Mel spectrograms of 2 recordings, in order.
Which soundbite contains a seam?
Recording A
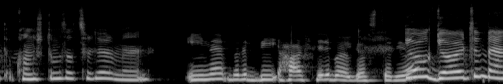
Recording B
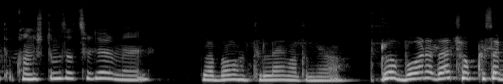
A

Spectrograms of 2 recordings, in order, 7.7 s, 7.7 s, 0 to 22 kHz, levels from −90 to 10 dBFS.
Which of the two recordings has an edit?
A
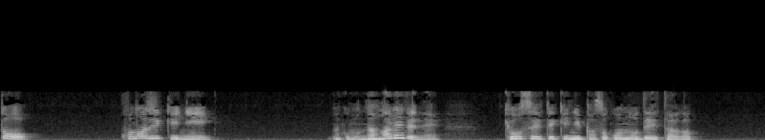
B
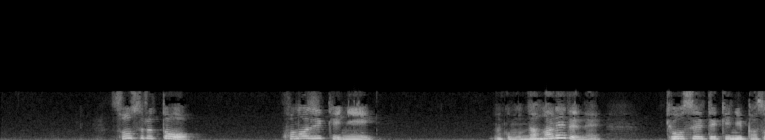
B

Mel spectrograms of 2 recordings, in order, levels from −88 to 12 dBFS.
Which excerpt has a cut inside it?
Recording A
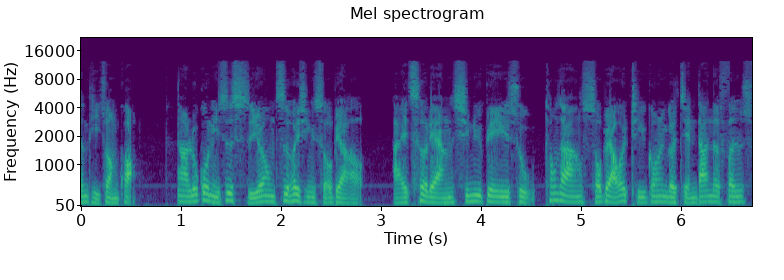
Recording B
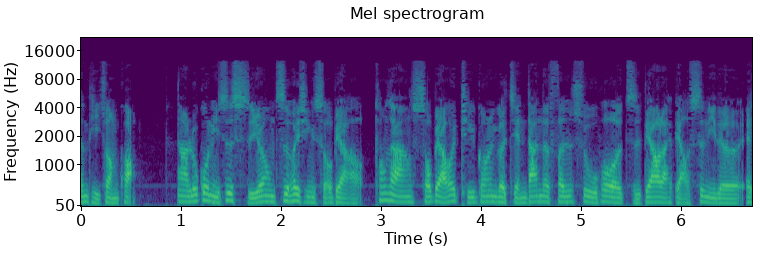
B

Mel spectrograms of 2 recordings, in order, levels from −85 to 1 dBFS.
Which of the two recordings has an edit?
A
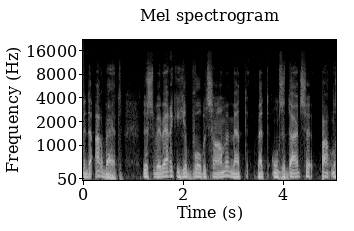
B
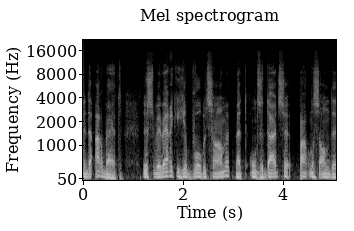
B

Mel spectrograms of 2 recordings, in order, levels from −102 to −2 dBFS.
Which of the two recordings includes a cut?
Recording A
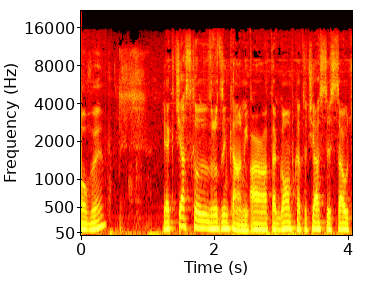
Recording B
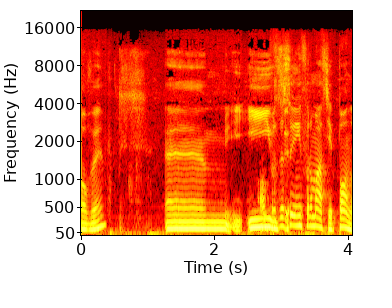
A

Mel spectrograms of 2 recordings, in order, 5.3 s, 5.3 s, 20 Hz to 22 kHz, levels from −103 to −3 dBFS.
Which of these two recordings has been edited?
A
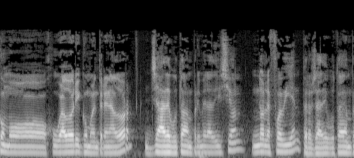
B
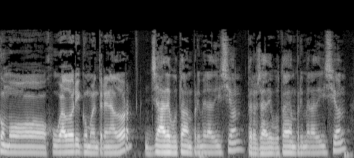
B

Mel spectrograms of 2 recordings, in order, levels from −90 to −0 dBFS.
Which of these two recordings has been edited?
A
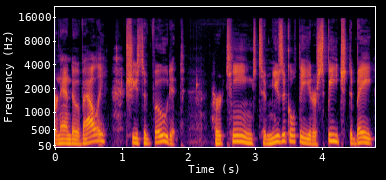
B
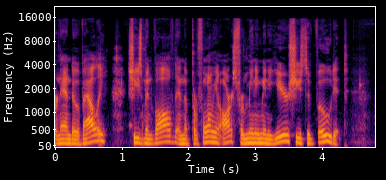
A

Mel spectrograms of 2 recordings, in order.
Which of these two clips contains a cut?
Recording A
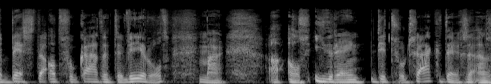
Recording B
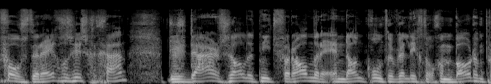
A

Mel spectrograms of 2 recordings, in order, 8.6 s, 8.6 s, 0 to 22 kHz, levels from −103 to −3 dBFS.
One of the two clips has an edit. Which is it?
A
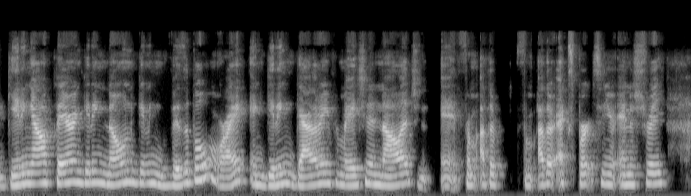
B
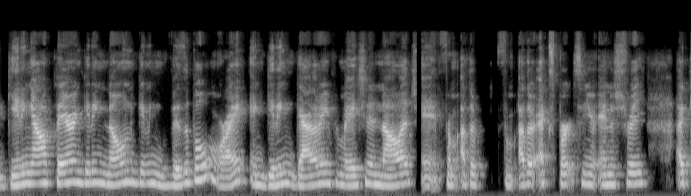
B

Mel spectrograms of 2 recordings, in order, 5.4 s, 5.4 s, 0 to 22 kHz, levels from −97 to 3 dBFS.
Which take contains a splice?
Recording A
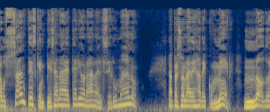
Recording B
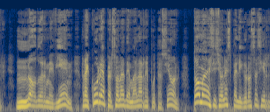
B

